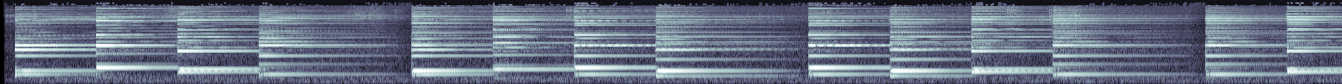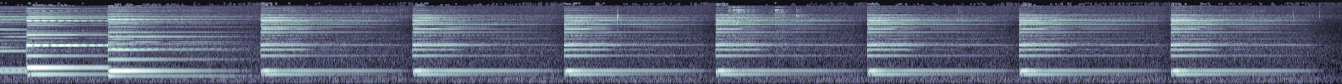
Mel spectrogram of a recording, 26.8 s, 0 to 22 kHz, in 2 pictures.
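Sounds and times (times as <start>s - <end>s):
clock striking: 0.1s - 26.7s.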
